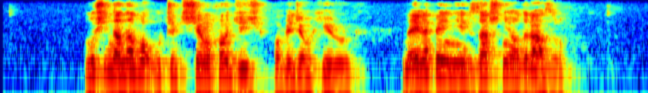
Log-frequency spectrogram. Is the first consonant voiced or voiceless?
voiced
